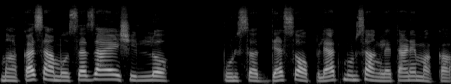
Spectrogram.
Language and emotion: Goan Konkani, sad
